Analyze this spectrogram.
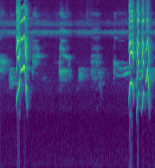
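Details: Oriental magpie-robin song played to provoke other birds: a loud rattling burst, quiet fluting whistles, then a fast series of sharp scratchy notes, with a steady thin hum throughout.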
